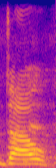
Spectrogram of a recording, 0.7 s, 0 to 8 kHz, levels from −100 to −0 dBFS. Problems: constant background noise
